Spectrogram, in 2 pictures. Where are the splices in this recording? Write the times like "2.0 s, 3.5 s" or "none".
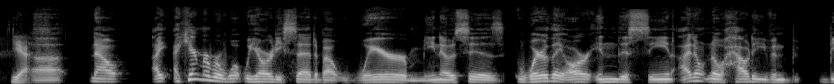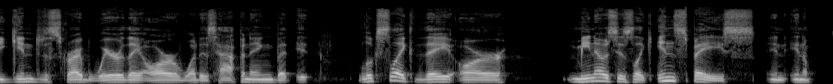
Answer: none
